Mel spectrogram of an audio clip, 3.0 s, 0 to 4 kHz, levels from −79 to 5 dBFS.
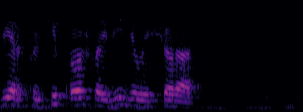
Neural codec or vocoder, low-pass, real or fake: none; 3.6 kHz; real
